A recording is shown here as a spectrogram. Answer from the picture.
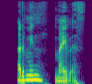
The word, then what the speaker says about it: Meiwes: El caso del alemán Armin Meiwes, que se pronuncia uh, Armin Maives.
